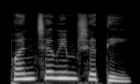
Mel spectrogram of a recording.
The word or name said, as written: ಪಂಚವಿಂಶತಿ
